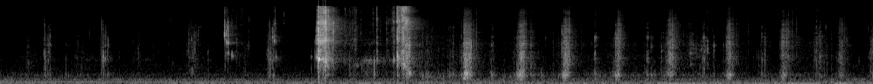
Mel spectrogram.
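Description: Close-miked mouth sounds of eating tortilla chips. After a quiet start, crisp crunches come about two and three seconds in, a loud mouth smack follows about four seconds in as fingers are licked, then steady chewing about twice a second.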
